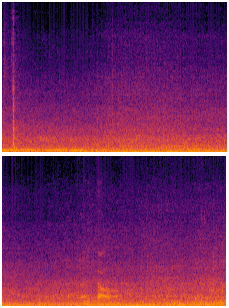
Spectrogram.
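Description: A scooter engine hums steadily up close.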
